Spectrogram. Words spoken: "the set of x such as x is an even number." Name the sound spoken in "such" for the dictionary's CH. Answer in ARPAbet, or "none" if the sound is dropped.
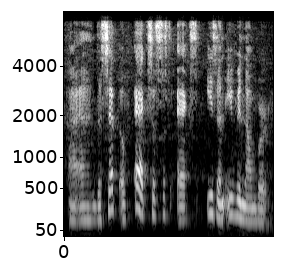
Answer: S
